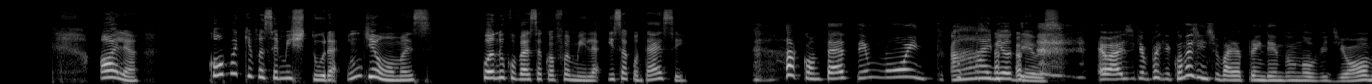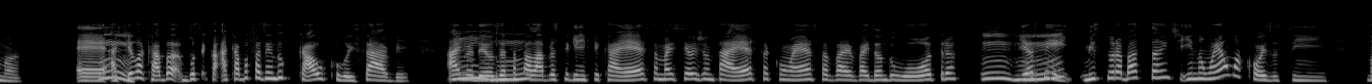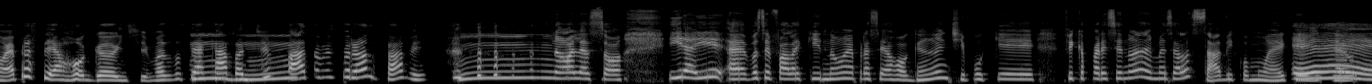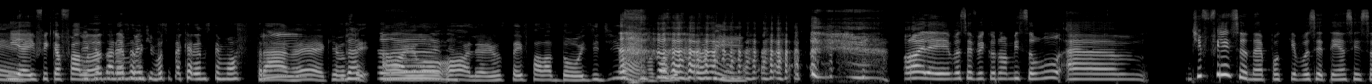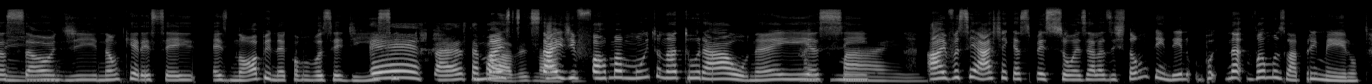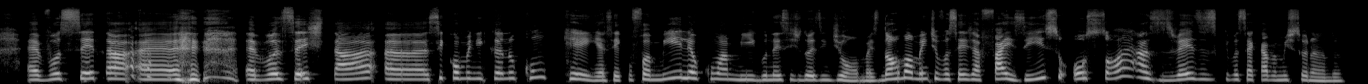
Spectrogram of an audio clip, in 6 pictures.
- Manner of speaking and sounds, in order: "idiomas" said as "indiomas"; laugh; laugh; laugh; laugh; chuckle; laugh; "idiomas" said as "indiomas"
- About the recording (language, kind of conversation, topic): Portuguese, podcast, Como você mistura idiomas quando conversa com a família?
